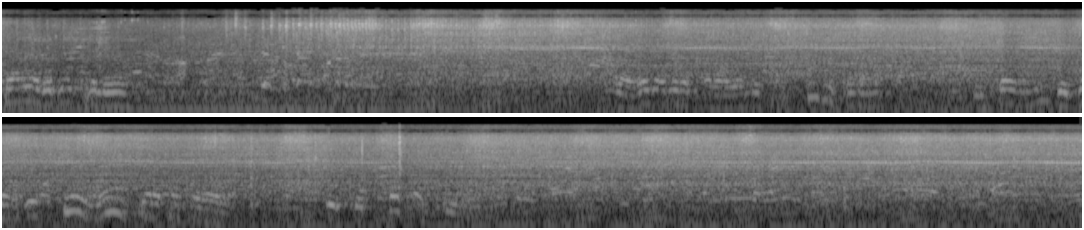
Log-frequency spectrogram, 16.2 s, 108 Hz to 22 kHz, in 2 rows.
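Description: The air-cooled flat-twin engine of a 2CV-based buggy labours under load as it climbs a dirt slope.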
